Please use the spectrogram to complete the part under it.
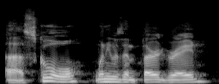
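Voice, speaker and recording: A man born in El Salvador, a podcast guest telling his family's story in an earnest, measured way. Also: lowish voice, highs cut off. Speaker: guest, regional director. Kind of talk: storytelling interview.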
